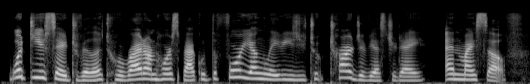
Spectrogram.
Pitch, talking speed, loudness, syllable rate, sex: 230 Hz, 250 wpm, -19 LUFS, 6.3 syllables/s, female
